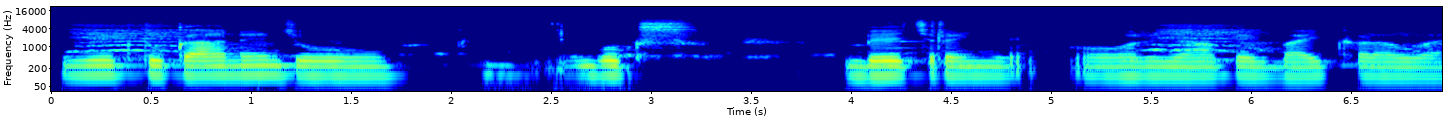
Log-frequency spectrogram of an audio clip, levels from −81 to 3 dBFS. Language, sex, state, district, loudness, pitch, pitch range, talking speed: Hindi, male, Uttar Pradesh, Ghazipur, -41 LUFS, 115 Hz, 110-125 Hz, 145 wpm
